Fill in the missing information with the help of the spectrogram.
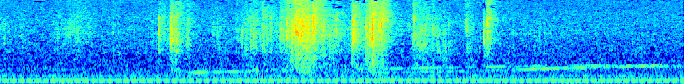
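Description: Outdoor tornado warning siren winding up, heard faintly as a tone rising slowly in pitch from about a second in, with a second rising tone overlapping it. Over a steady low hum, plastic packaging rustles and crinkles in short bursts as it is handled.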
